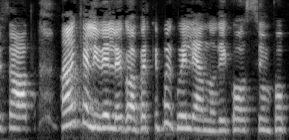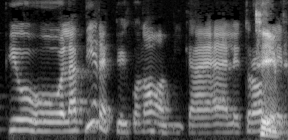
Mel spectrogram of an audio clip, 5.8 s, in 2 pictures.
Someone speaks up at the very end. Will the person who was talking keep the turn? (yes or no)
yes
